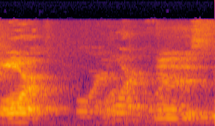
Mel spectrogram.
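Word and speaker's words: אור: Aleph is silent. Notice there's also no vowel here because what? Your vowel's here. Okay, so this is this vav becomes a what? O and resh. So everyone say or.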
